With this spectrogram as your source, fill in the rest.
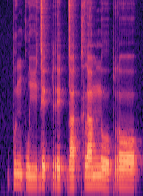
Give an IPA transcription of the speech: p ɯ˨˩ ŋ k w iː˩˦ d e˥˩ ʔ p r e˨˩ k̚ d a˨˩ t̚ kʰ l a˦˥ m n oː˩˦ p r ɔː˧

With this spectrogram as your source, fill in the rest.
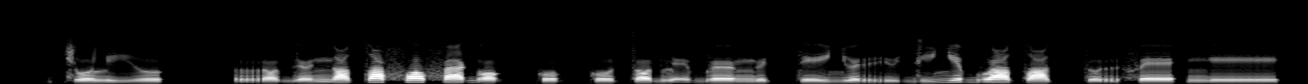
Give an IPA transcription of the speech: c o˧ l i˩˧ ʊ̯ | r ɔ˩ d œ˩˧ n u˧ tˤ ø˥ f ɔ˥ f a˧˥ ɡ ɔ˩˧ kː o˧˥ kː o˧ t ɔ˧ d l ɛ̰˩˧ b œː˧ ŋ ø˧˥ tː eː˧ ʎ œ˩˧ r y˩ d i˧˥ ʎ ɛ˥ b oː˥ tˤ əː˧ tː o˩˧ r f ɛ˧ | ŋ eː˩

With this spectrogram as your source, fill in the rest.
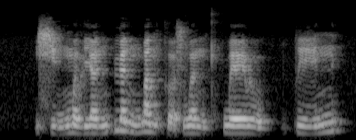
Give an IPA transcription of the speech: ɕ i˧˥ ŋ m ɤ˧ l j ɛ˧˥ n p ɥ ɛ˥˧ n m w a˥˩ n k ɤ̰˨˩ s w ə˥˩ n kʰ w e˥ ɪ̯ ɻ u˨ | p i˧˥ n

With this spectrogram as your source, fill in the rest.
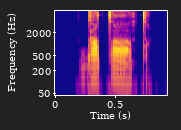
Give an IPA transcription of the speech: ɡ ɵ tˤ ɛ̃ tˤ

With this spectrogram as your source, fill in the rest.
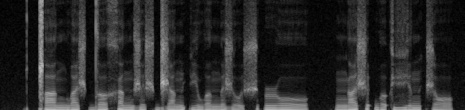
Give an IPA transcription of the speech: ǁ a n w a ʃ d ʌ x a n ʒ ɤ ʃ d͡ʒ a n pʲ e w ʌ n ɾ ʌ ʒ o ʃ | ɹ o | ŋ a ʃ ə ʔ w ɤ ʔ vʲ a n t͡ʃ ɔ

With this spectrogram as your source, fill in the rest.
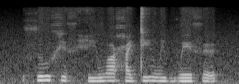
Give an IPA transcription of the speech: θ u x i θ h i w ɔ ħ i t i w i b w e θ ɘ

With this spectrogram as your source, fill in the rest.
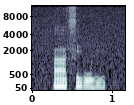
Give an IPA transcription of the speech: ã˦ s i˦˨ w i˧

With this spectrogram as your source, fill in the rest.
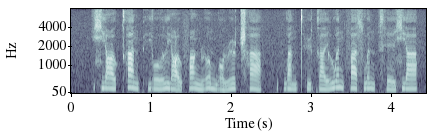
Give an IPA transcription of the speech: ɕ j ɑ˨˦ ʊ̯ kʰ a˥˨ n pʰ j o˨˦ ʊ̯ l j ɑ̰˨˩ ʊ̯ f ɑ˥˨ ŋ ɻ ɤ˥˨ m w ɔ˩ ɻ ɻ̩˦ ʈ͡ʂʰ ä˥˨ | f w a˨˦ n t̪ʰ y̰˨˩ k a˨˦ ɪ̯ l w ə˥˨ n f ä˥˨ s w ə˥˨ n t͡sʰ e˨˦ ɪ̯ ɕ j ä˦

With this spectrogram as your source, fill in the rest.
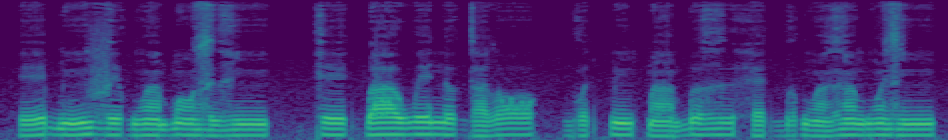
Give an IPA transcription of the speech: e˨˦ ɓ ĩ˨˦ v e˧ ɡʷ ã˧ ɓ ɔ̃˧ z ɨ˨ ɣ ĩ˧ | k eː˧ ɡ͡b aː˦ w e˦ n ə˧ ɡ a˨ l ɔ˦ | ɡʷ ɛ˨ k͡p ĩ˧ k͡p ã˨ ɓ ə˦ ɣ ɨ˦ h ɛ˨ ɡ͡b ə˨˦ ɡʷ ã˨ ɣ ã˦ ɡʷ ɛ̃˦ z ĩ˧

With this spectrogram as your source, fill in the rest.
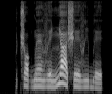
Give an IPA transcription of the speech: t͡ʃ ɔ˨ ɡ͡b ɛ̃˨ v e˨ ɲ a˦˨ ʃ e˨ v iː˨ b eː˨

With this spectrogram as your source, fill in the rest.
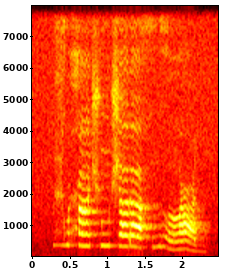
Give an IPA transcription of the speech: ʑ u˦ ħ ã˦ ʃ ũ˦ ʃ a˦ ɾ a˦˨ h ɨ˦ ɦ ʌ˨˦ ʕ i˨

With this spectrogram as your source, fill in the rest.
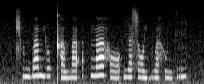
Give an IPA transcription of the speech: t͡ɕʰ ɯ˧ ŋ b aː˥˩ m j ɤː˥˩ p̚ kʰ a˧ w m a˦˥ ʔ | ŋ aː˥˩ h ɔː˩˦ ʔ i˧ a̯ s ɔː˨˩ j b u˩˦ a̯ h u˨˩ n k r i˥˩ t̚

